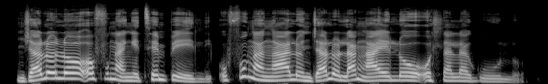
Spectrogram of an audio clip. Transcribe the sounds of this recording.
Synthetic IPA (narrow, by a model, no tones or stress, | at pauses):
nd͡ʒʱalɔlɔwɔofuŋaŋɛtʰɛmpʼeliʔufuŋaŋalɔnd͡ʒʱalɔlaŋajɛlɔwɔʔɔɬalaɣuːlɔ̰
